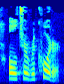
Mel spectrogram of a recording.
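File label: "Holter recorder", English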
